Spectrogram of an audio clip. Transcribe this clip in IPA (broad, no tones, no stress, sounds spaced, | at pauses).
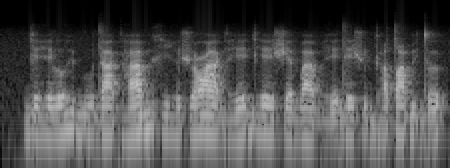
ɡ eː ɦ e l ʊ ɦ y b uː d aː ɡʱ aː b y x i ɦ ʏ ʃ ɵ ʕ aː ɡʱ e ɡʱ eː ʃ ɛ b aː bʱ e d eː ʃ y ɡʱ y tˤ i ɓ y d ɵ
